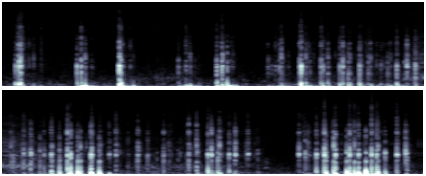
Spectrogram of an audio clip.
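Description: A foam decorative pumpkin is tapped with fingers, giving a quick, irregular run of soft, dull taps. The taps are short and muffled with a low thud, a few landing harder than the rest, and faint scratchy rustling runs between them.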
